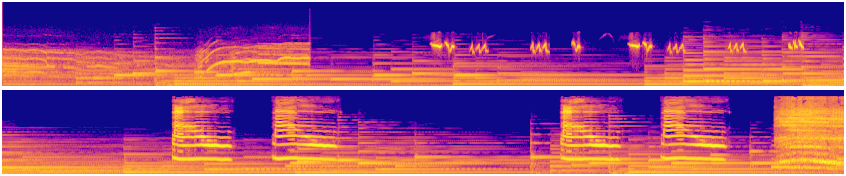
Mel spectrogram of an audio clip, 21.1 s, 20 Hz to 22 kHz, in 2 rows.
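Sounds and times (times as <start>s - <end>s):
kitten meowing: 0.0s - 3.9s, 12.7s - 14.8s, 17.5s - 19.6s, 20.2s - 21.0s
soft piano music: 0.0s - 21.0s.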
